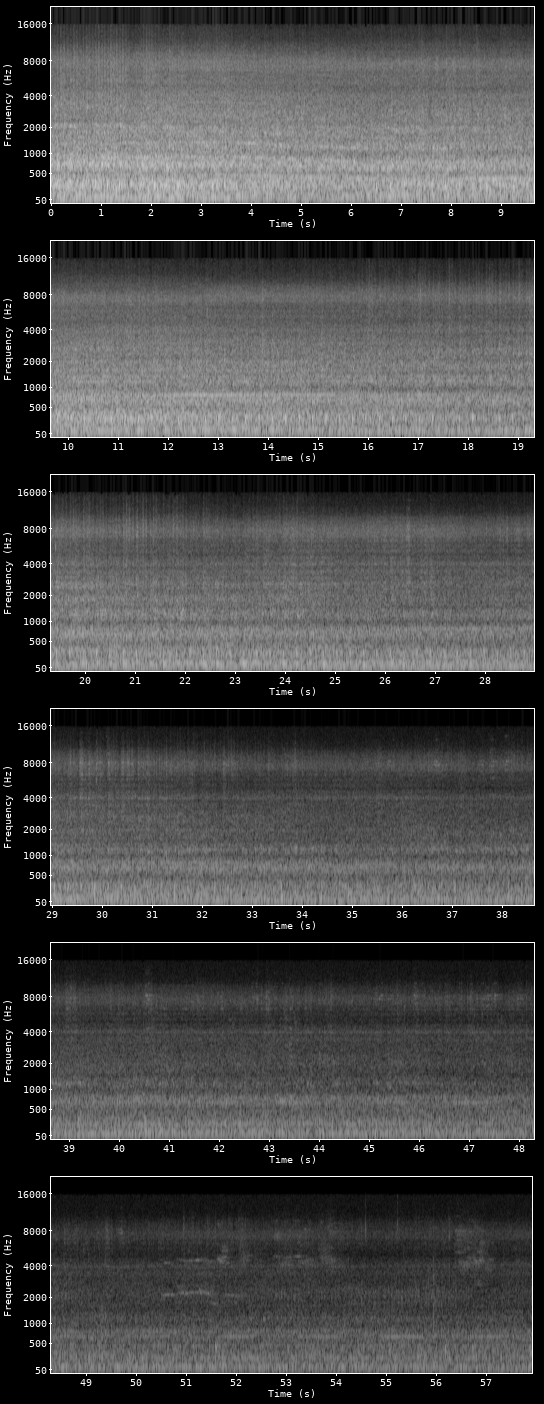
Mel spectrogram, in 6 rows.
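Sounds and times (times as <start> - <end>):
diesel engine running: 0.0 - 50.2
train wheels clattering: 0.0 - 57.1
faint falling squeals: 50.5 - 53.4.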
